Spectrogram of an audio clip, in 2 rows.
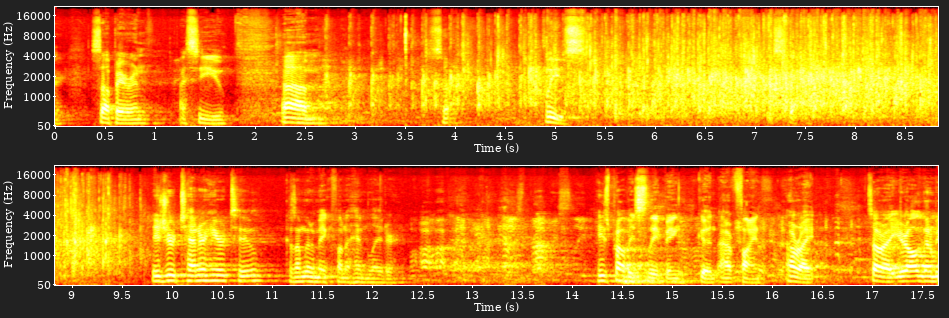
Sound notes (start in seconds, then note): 6.2 applause; 12.4 laughter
